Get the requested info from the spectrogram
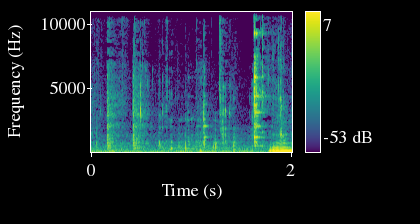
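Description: Metal spoon and fork clinking and scraping against a ceramic bowl while stirring and lifting glass noodles in soup, a few light clicks and then a small burst of clinks near the end, with a brief low hum at the very end.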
